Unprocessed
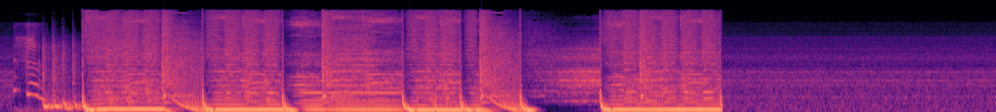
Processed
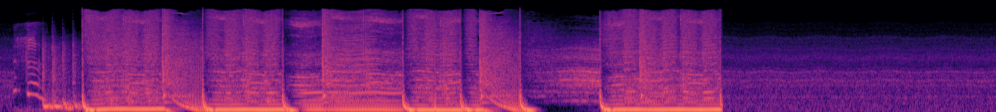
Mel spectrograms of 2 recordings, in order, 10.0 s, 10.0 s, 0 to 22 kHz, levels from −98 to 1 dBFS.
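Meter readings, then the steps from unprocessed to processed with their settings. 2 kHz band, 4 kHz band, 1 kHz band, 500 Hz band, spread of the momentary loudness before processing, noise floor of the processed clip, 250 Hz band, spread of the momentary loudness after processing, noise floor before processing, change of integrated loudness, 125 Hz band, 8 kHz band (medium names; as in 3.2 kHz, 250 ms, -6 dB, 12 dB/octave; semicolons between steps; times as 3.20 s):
-6.5 dB, -6.5 dB, -6.5 dB, -6.5 dB, 5 LU, -56 dBFS, -6.5 dB, 5 LU, -49 dBFS, -6.5 dB, -6.5 dB, -6.5 dB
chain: wow and flutter 51 cents; trim -6.5 dB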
